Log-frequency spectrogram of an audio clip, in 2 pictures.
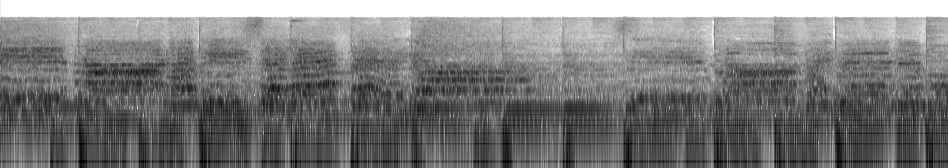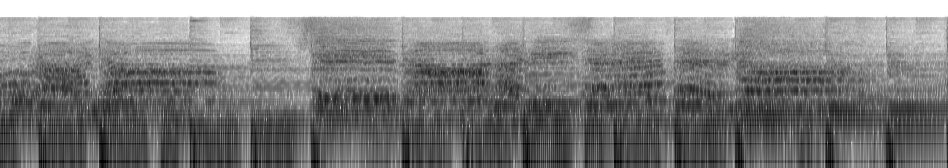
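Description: A Greek song: singing over instrumental backing with a steady, repeating bass line.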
